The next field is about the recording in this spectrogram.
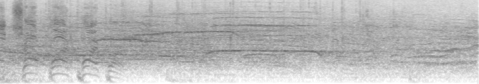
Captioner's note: audience shouting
